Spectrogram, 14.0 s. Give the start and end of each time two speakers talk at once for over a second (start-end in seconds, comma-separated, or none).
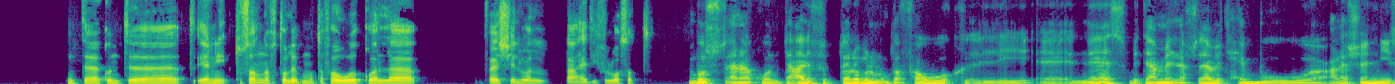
none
